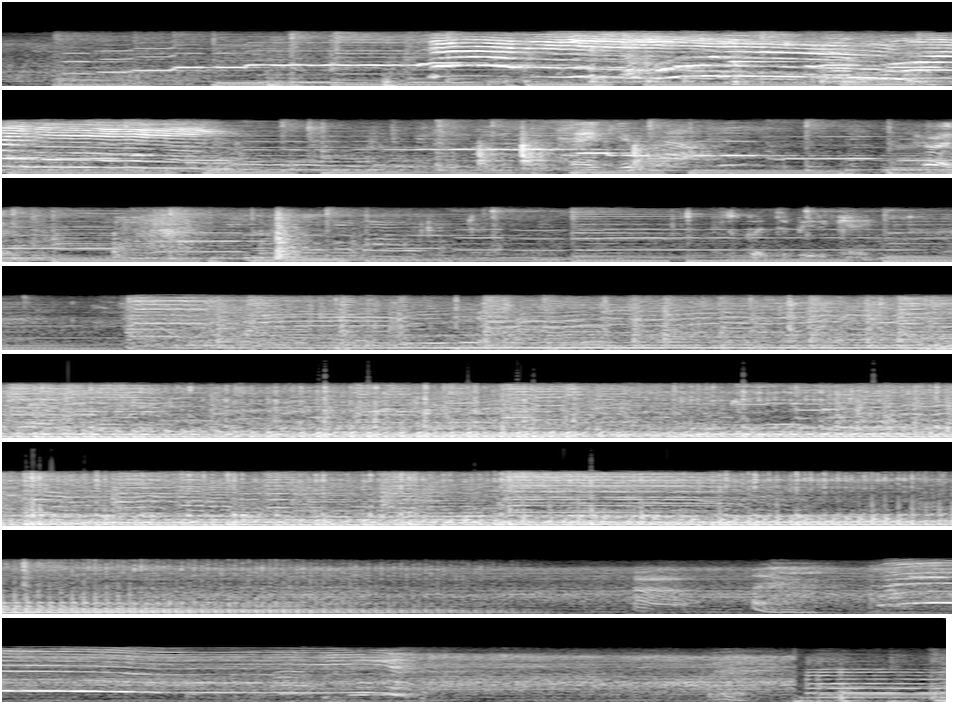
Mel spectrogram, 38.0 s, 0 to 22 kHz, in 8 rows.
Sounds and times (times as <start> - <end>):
Music: 0.0 - 27.9, 37.2 - 37.9
Motorcycle: 16.6 - 31.5.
